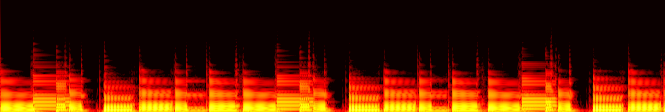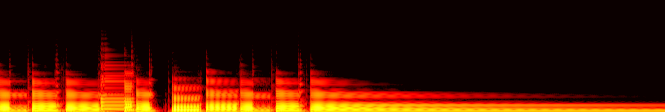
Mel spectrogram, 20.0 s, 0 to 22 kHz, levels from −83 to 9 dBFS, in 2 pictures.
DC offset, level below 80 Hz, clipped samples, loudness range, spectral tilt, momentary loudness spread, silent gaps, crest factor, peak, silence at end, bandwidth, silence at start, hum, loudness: under 0.1%; -22 dBFS; under 0.1%; 7 LU; -15 dB/octave; 13 LU; none; 14 dB; 0 dBFS; 0 s; 2.2 kHz; 0 s; 60 Hz at -35 dBFS; -15 LUFS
